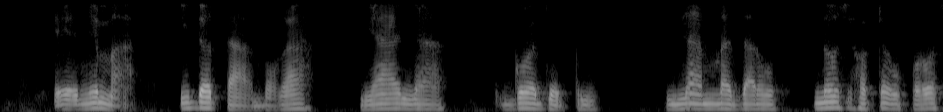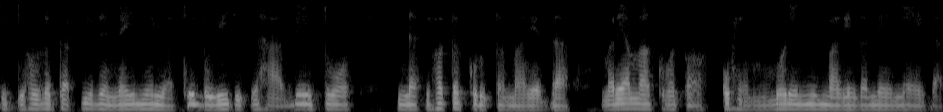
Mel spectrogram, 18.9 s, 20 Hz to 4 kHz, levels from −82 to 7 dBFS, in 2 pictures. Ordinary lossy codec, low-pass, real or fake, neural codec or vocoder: none; 3.6 kHz; fake; codec, 16 kHz, 1.1 kbps, Voila-Tokenizer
